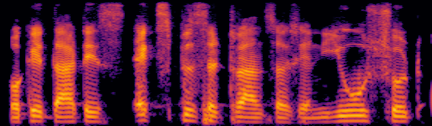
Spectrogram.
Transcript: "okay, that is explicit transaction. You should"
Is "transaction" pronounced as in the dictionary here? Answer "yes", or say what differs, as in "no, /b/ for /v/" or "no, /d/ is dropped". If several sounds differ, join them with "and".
no, /s/ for /z/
